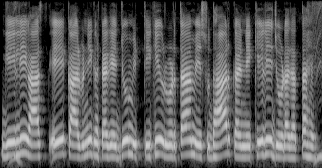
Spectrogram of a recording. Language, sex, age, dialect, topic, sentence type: Hindi, female, 25-30, Awadhi Bundeli, agriculture, statement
